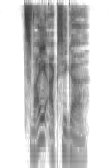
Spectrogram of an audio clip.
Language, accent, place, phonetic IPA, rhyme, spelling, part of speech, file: German, Germany, Berlin, [ˈt͡svaɪ̯ˌʔaksɪɡɐ], -aɪ̯ʔaksɪɡɐ, zweiachsiger, adjective, De-zweiachsiger.ogg
- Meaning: inflection of zweiachsig: 1. strong/mixed nominative masculine singular 2. strong genitive/dative feminine singular 3. strong genitive plural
